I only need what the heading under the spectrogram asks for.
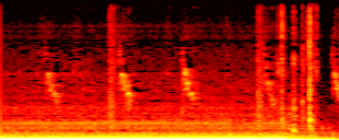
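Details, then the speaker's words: Mazda Miata after exhaust line replacement, cold engine at low revs: deep, even rumble with steady pulse, no rubbing or rattle before it dies down; much better and raspier than before. Normal exhaust note. "Le son de la voiture est beaucoup mieux, beaucoup plus rauque."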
